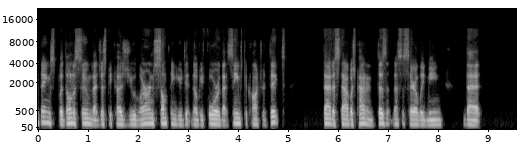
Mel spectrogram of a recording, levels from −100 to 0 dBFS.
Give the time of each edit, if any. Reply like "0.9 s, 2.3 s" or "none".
none

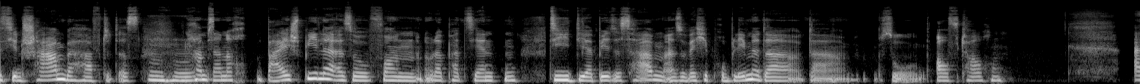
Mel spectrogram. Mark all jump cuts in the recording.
2.1 s, 2.5 s, 4.2 s, 5.4 s

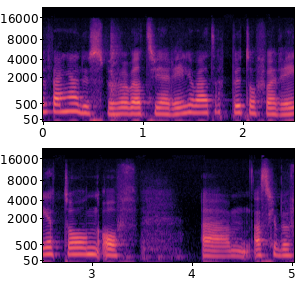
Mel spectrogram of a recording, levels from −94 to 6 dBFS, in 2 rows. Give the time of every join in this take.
none

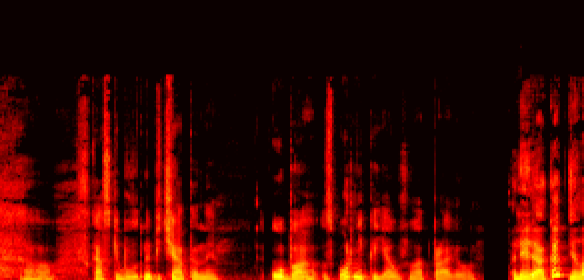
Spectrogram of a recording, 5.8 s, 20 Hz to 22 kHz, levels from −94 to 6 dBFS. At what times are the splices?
2.6 s

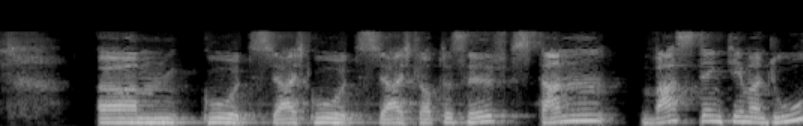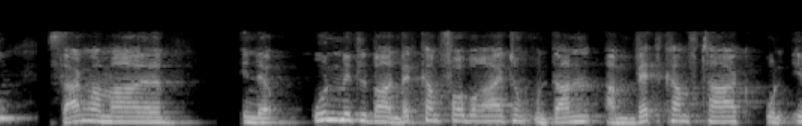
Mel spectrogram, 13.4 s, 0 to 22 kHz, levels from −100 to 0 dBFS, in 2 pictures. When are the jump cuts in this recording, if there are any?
2.6 s, 5.2 s, 6.4 s, 7.0 s

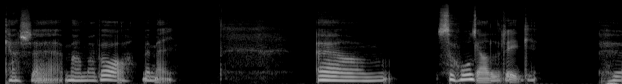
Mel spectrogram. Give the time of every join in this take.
1.0 s, 4.7 s

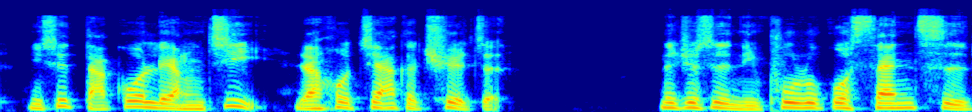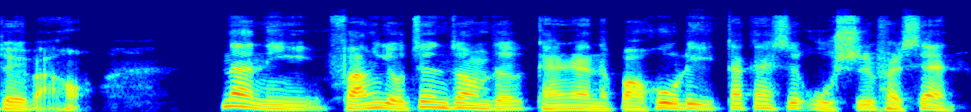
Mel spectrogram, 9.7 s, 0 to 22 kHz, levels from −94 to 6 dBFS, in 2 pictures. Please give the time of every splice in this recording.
none

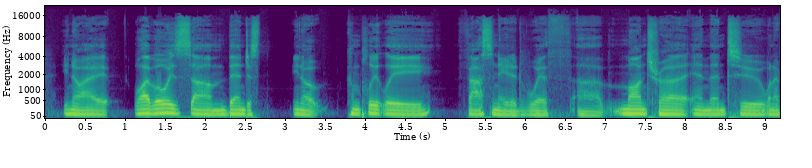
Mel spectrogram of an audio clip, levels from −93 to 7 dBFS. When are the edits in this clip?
none

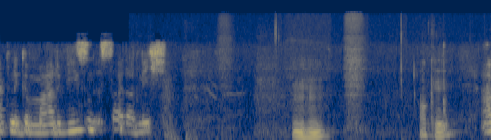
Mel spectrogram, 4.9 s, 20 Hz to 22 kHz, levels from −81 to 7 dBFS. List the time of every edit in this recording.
1.1 s

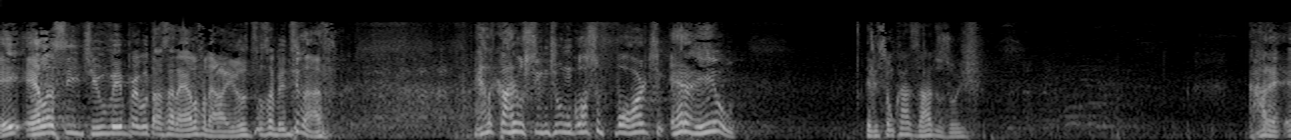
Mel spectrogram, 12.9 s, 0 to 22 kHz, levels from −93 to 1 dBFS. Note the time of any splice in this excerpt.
none

